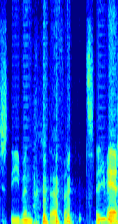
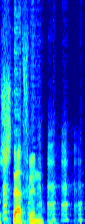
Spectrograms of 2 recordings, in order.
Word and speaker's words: Stephen: south in general but you can't spell stephen with a ph and pronounce it stephen like him will go stefan and i lose my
